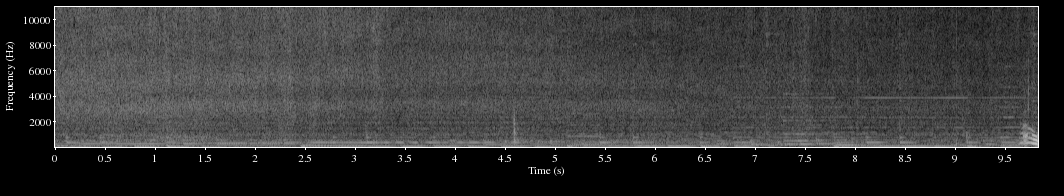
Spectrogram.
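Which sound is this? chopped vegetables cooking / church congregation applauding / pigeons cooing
chopped vegetables cooking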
